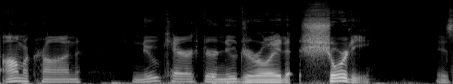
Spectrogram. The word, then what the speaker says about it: Shorty: Is your Coruscant Underworld Police Chief APGAINS, Conquest Omicron, new character, new droid, Shorty is how you pronounce it.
